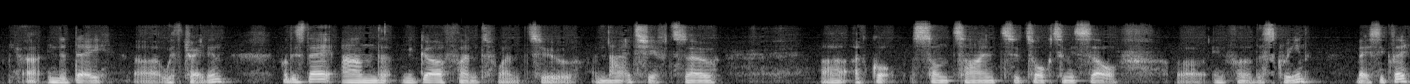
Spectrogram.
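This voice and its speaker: With long, frequent pauses, a man speaks at a very slow pace over noticeable background noise. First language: non-English. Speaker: day trader. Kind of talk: trading tutorial, screen walkthrough. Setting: home, talking to screen recording. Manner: hesitant, many filler uhs.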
